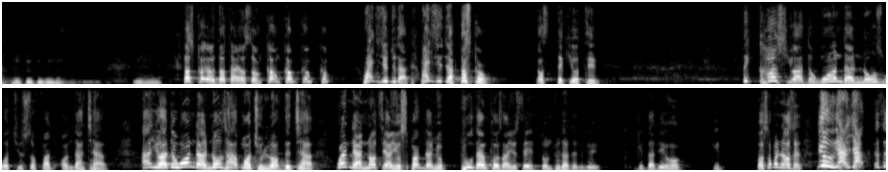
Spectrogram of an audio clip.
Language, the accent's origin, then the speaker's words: English; Nigeria; first language Yoruba; English is a second language; I can't say it in Yoruba, which is my native tongue, but I'll say the translation in English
